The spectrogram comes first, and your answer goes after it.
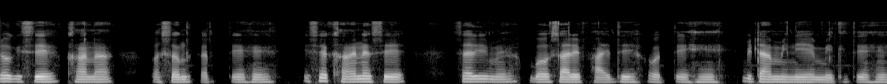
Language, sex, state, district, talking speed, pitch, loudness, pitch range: Hindi, male, Chhattisgarh, Kabirdham, 135 wpm, 120 Hz, -21 LUFS, 115-125 Hz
